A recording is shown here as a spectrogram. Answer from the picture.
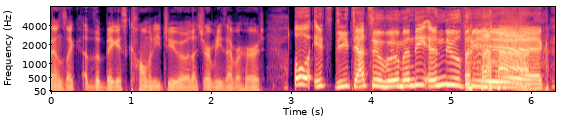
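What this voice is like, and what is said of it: Usual voice. Nothing is said of it.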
